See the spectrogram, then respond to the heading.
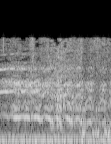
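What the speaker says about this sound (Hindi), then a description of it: "घोड़े आगे नहीं जाना चाहते, इन्हें उसकी भनक लग गई है।" A horse gives a loud, close whinny lasting just over a second, a wavering high neigh over a low rumbling background, with no voices.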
